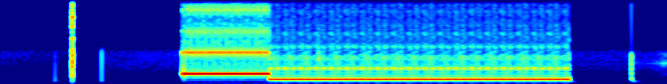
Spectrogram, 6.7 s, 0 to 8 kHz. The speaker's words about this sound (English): Echo 3 Air, stand by for Tones.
